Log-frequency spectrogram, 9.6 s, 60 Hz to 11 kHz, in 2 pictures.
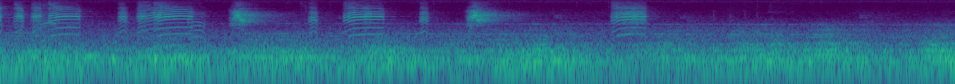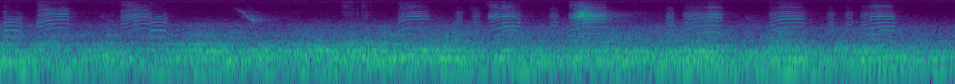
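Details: Zebra finch family, a pair with their three babies, recorded 23 January 2022: a busy run of short nasal, honking notes, about one a second, layered over steady low background hum.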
